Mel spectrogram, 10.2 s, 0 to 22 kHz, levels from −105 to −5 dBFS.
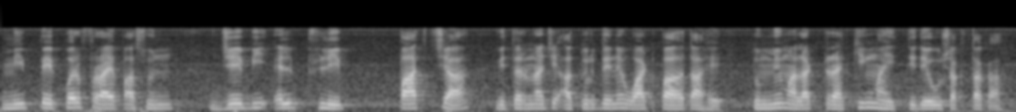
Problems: none marked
